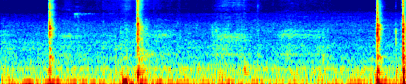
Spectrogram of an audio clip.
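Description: Three sharp clicks of plastic rocker switches on a boat's console switch panel being pressed to turn on the dock lights.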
